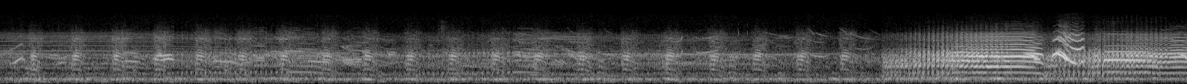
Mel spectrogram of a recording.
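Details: A Magellanic penguin colony at hatching time: rapid, rhythmic honking pulses from many birds build into a loud, rich braying call near the end. A rufous-collared sparrow is said to sing in the background.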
